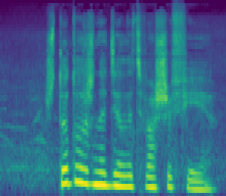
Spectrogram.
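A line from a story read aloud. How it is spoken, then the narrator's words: Timid question. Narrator (Russian): робко спросила Настя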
